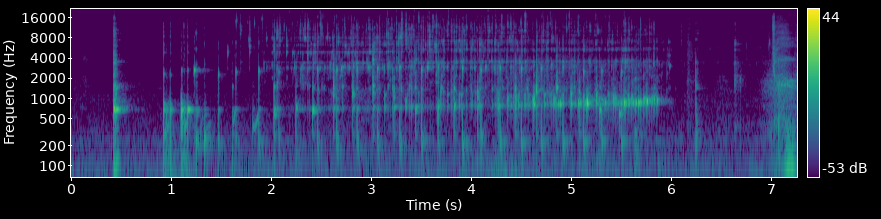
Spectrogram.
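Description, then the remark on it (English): Whiskey is poured into a clean, tulip-shaped Glencairn nosing glass: a quick clink, then about five seconds of steady glugging whose pitch rises as the glass fills, with no one talking. “So now the pour.”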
